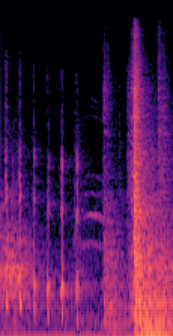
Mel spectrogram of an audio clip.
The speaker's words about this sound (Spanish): Estos que están aquí son clientes que vinieron a castrar sus gatos. Estos gatitos.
